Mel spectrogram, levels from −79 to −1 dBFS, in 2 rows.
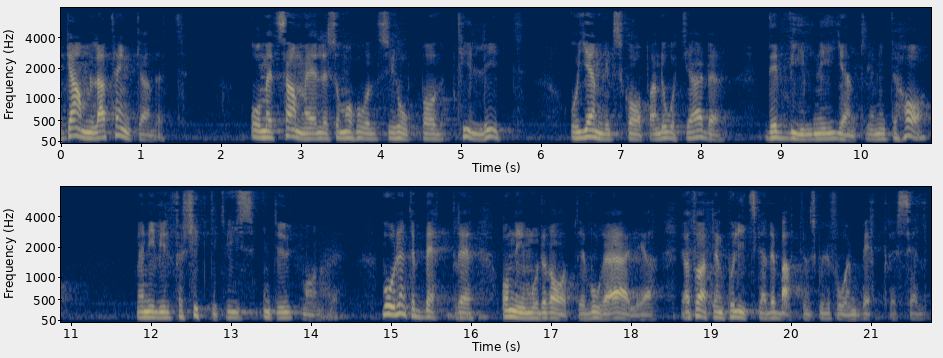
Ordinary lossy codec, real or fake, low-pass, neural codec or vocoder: MP3, 32 kbps; fake; 7.2 kHz; codec, 44.1 kHz, 7.8 kbps, Pupu-Codec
